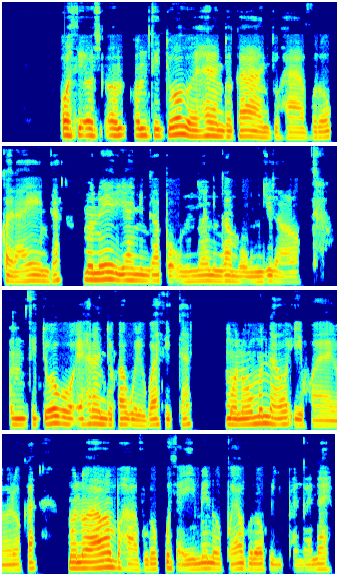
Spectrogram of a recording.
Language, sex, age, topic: Oshiwambo, female, 25-35, agriculture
